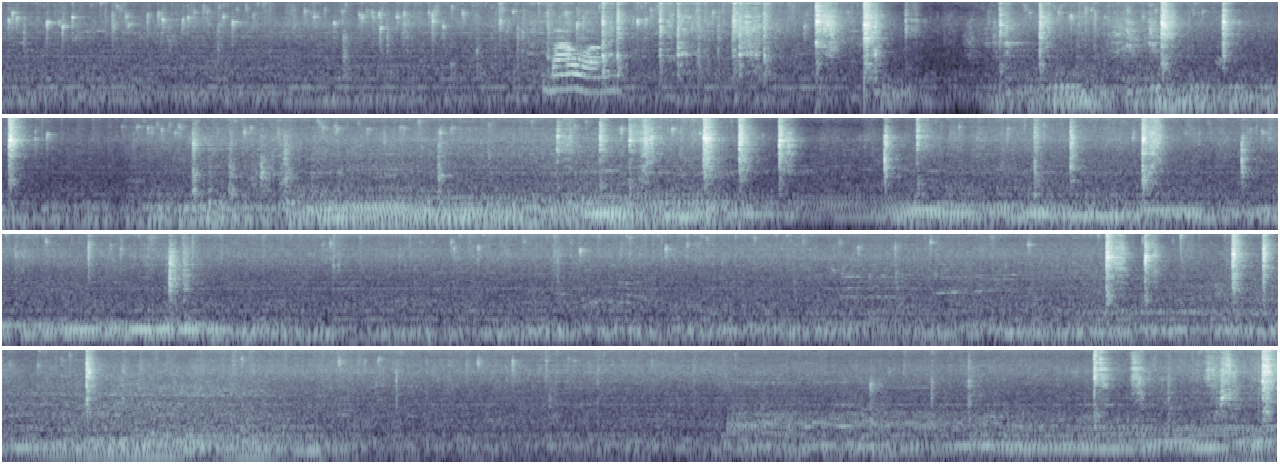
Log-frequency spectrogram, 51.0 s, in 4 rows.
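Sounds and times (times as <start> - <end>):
onion and garlic sizzling in oil: 0.0 - 51.0
metal spatula scraping a wok: 6.0 - 13.1, 17.9 - 20.8, 21.6 - 22.2, 23.0 - 24.6, 36.5 - 38.3, 47.9 - 51.0.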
